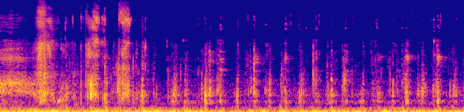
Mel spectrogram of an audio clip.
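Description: Close-miked biting into and chewing a whole piece of chewy boiled beef tendon: a few louder bites in the first second and a half, then a steady run of short mouth clicks and smacks.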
